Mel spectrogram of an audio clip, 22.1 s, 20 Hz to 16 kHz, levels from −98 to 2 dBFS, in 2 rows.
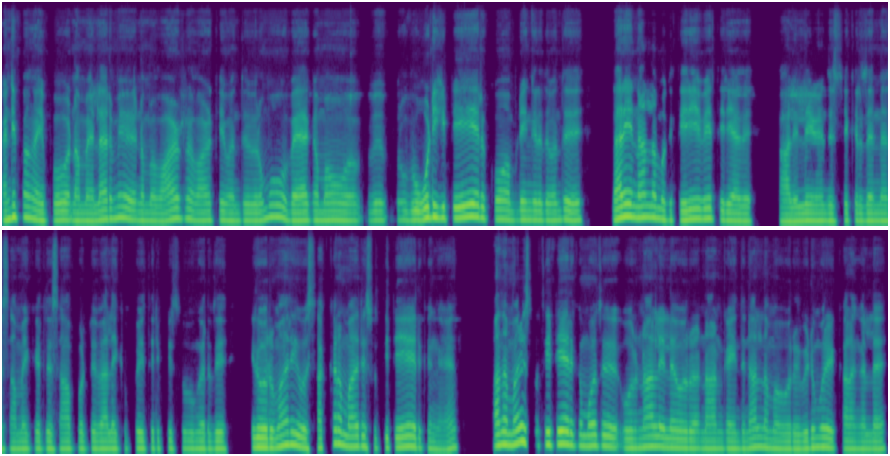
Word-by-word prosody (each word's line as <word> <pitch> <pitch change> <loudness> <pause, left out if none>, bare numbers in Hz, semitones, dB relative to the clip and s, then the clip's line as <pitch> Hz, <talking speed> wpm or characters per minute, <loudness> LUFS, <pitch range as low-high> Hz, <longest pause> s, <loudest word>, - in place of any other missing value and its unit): கண்டிப்பாங்க. 170 +2 +2
இப்போ, 135 +1 -4 0.2
நம்ம 125 0 -1
எல்லாருமே 155 +6 +1 0.2
நம்ம 130 -1 -2
வாழ்ற 160 +5 0
வாழ்க்கை 135 +1 -3
வந்து, 125 +1 -4 0.2
ரொம்பவும் 175 +2 0
வேகமா 135 +1 0 0.2
ஓ - - 0 0.7
ஓ 145 - -6 0.3
ஓடிக்கிட்டே 175 -2 +4 0.2
இருக்கோம் 155 -3 -1
அப்டிங்கிறது 140 0 -1
வந்து, 145 +1 0 0.6
நிறைய 190 +4 +7
நாள் 185 +1 +3
நமக்குத் 145 -5 -1
தெரியவே 155 +3 +3
தெரியாது. 125 -3 0 0.4
காலையில 115 +3 0
எழுந்து 125 0 -1
சீக்கிரம் 125 -1 -5
என்ன? 125 0 -2 0.2
சமைக்கிறது, 125 +1 -3
சாப்பிட்டு, 125 0 -5
வேலைக்குப் 125 0 -3
போய் 130 -1 -1
திருப்பி 130 0 -6
தூங்கறது. 130 0 -2 0.4
இது 150 - +4
ஒரு 145 -1 +3
மாதிரி 190 +3 +3
ஒரு 145 - +2
சக்கரம் 185 +7 0
மாதிரி 165 +1 +1
சுத்திட்டே 145 +2 -2 0.2
இருக்குங்க. 130 -5 -6 0.7
அந்த 190 +2 +5
மாதிரி 225 +5 +6
சுத்திட்டே 200 +1 +2
இருக்கும்போது, 175 -1 0 0.3
1 140 0 0
நாள் 165 +1 +1
இல்ல 145 -1 0
ஒரு 135 0 +1 0.2
4 130 0 -3
5 130 0 -3
நாள் 155 +1 0
நம்ம 135 -2 -1
ஒரு 125 -1 -1
விடுமுறை 150 +2 +1
காலங்கள்ல, 125 -1 -3
140 Hz, 145 wpm, -24 LUFS, 130-160 Hz, 0.7 s, நிறைய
